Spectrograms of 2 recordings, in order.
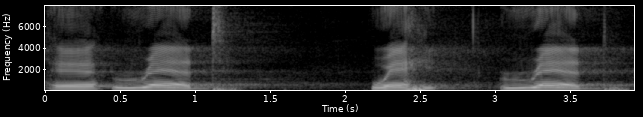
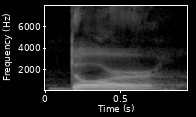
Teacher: Ele é um alveolar retroflexo. A pontinha da língua dobra para trás.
